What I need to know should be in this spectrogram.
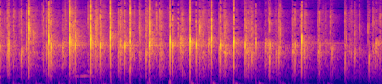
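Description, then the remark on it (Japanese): At the close of a church service, an audience applauds toward God, breaking into sustained applause with many hands clapping in a dense, crackling patter that stays fairly loud and steady throughout. No voices stand out above it. “神様に向かって最後に皆さんと一緒に拍手したいと思います。”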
